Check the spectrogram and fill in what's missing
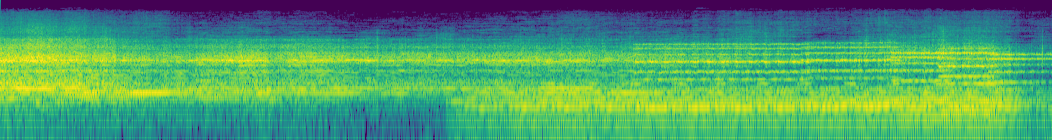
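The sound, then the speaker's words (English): A loud, sustained train whistle sounds with rich, steady tones in the radio drama The Mysterious Traveler, then a low rumbling of a running train joins beneath it as the whistle continues for several more seconds. “I take this same train every week at the same time.”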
